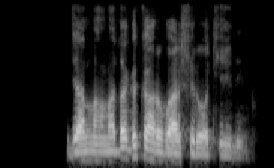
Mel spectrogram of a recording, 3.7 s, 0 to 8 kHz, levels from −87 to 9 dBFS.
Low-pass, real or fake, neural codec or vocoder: 7.2 kHz; fake; codec, 44.1 kHz, 2.6 kbps, SNAC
